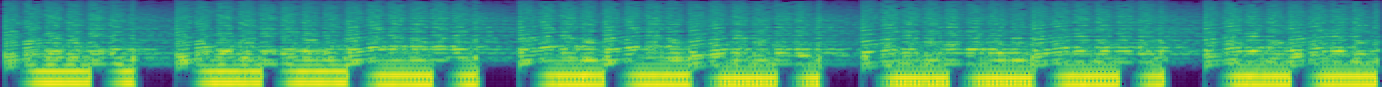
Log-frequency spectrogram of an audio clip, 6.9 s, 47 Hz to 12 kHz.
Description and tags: This is a Future Bass chord progression made with 3x osc, the chords are inversions of Cm, Ab, Fm and Gm in that order, you can do whatever you want with this :)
